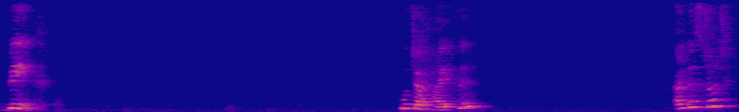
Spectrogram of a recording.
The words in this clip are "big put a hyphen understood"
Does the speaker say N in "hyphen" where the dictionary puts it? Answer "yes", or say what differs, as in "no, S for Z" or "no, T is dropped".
no, L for N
